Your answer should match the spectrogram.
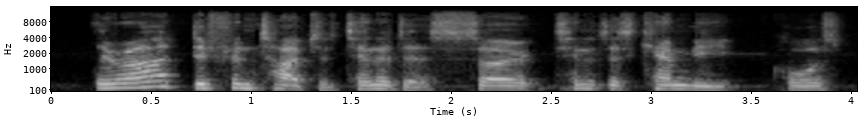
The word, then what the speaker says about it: tinnitus: The tinnitus, is that how you say it?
